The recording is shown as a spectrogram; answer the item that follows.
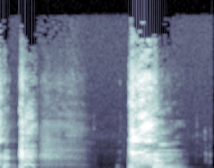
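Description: Harsh coughing from a person who mentions having COVID: a few sharp bursts close together, then a longer, rougher cough after a short pause, loud and with no other sound.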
